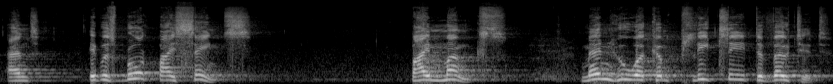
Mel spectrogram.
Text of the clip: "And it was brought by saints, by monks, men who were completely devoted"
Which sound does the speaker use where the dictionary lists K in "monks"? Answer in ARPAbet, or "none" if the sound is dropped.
K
